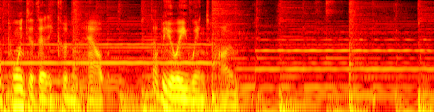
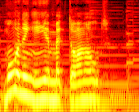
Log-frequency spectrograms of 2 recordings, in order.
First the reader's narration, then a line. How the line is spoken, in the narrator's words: he called out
